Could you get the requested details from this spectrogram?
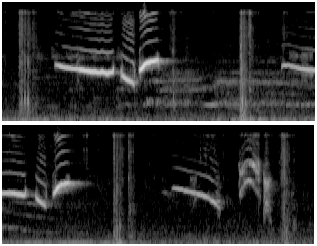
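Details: Common iora song played to lure other birds into singing: repeated phrases of a long slightly falling whistle then a quick down-up slurred note, given three times with short pauses.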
